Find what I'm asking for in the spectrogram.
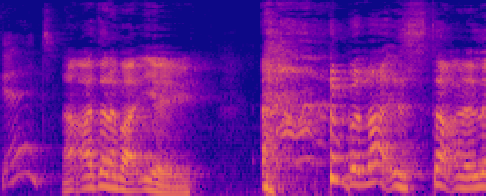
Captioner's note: chuckling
